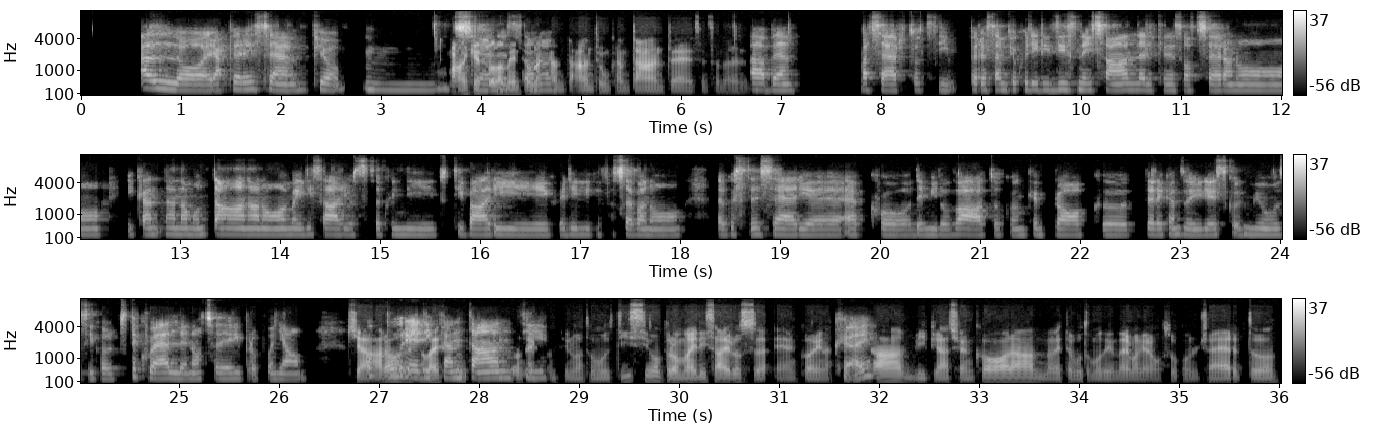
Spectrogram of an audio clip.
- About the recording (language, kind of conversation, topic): Italian, podcast, Qual è il primo ricordo musicale della tua infanzia?
- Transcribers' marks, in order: tapping; unintelligible speech; other background noise; "Okay" said as "kay"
